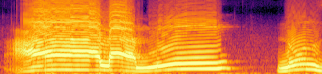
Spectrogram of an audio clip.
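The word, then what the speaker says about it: العالمين: উপরে এক জবর এখানে জজম দিতে হবে তাহলে উচ্চারণটা হবে আলামিন এখানে মিনিয়া মিম মাদের হরফ আর নুন হচ্ছে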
